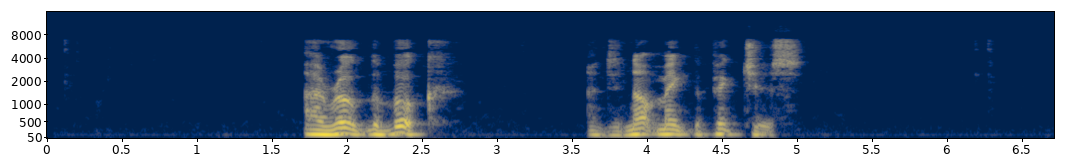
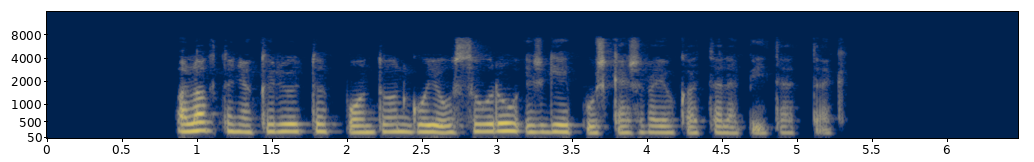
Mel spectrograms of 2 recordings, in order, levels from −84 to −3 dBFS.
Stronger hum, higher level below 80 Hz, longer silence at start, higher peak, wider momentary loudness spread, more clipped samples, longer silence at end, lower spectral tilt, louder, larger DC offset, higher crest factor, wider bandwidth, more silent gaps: neither; first, -60 dBFS vs -66 dBFS; first, 1.7 s vs 0.85 s; first, -2 dBFS vs -6 dBFS; first, 18 LU vs 13 LU; neither; first, 1.7 s vs 1.15 s; about the same, -6.5 dB/octave vs -7 dB/octave; first, -18 LUFS vs -25 LUFS; neither; about the same, 20 dB vs 20 dB; about the same, 7.4 kHz vs 7.6 kHz; second, none vs 5.03-5.09 s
